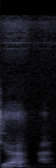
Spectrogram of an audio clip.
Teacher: menyentuh tengah-tengah lidah dengan langit-langit dan tidak ada nafas yang mengalir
